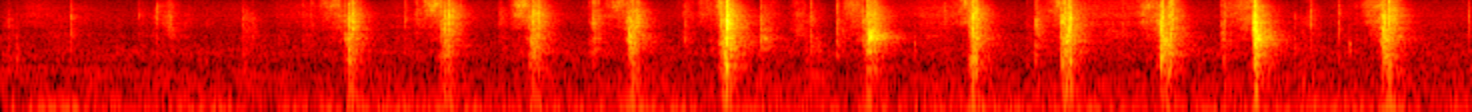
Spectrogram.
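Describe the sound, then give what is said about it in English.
Shuffling of a tarot deck: a run of many crisp riffling and slapping bursts at a fairly regular pace, with a soft papery hiss between them and no voices. “We're getting a lot of cards, though. Like, popping out of the deck.”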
